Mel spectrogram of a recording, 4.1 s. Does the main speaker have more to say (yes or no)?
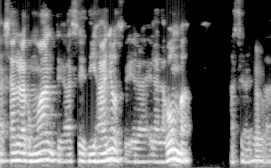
no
